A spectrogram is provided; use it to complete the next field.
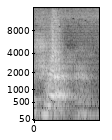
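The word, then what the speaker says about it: Czech: Or my personal favorite, Bouncing the Check, in which check is spelled C Z E C H cuz it's actually about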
